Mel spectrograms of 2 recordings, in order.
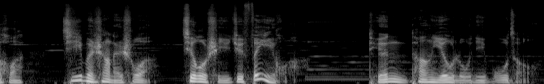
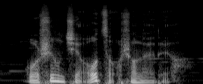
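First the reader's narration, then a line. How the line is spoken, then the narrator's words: Calm, indifferent. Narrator (Chinese): 李炫淡淡的说道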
